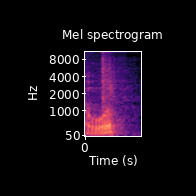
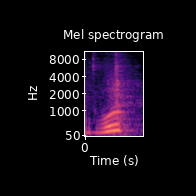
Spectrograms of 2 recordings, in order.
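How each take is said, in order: First: Low whoop. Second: Rising whoop. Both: Retold or imitated. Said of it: "by just going like".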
